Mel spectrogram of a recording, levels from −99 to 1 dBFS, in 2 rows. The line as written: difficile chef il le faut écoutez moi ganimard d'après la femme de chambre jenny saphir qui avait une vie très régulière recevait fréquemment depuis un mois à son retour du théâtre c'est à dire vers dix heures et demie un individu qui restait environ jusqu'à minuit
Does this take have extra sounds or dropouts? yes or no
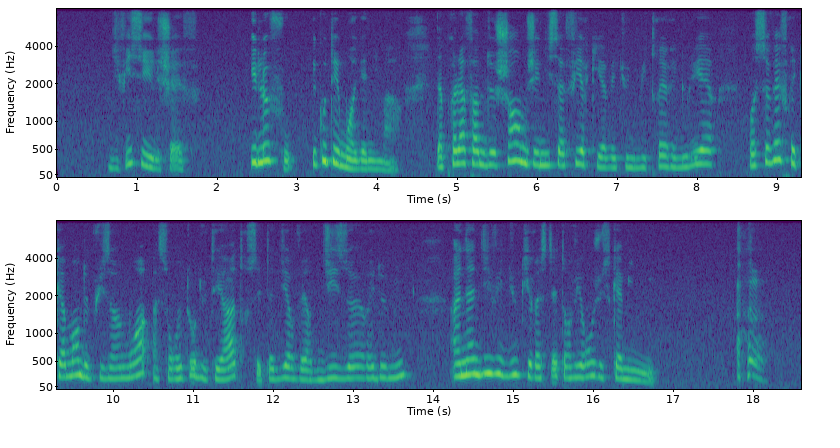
yes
